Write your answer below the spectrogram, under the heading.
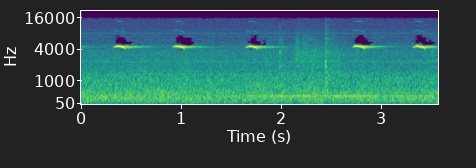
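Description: A Red-flanked bluetail gives short, thin, high whistled notes, five in a few seconds at an uneven pace, over a faint steady background hiss.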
